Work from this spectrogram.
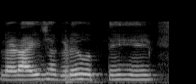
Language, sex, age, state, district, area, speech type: Hindi, female, 18-30, Madhya Pradesh, Chhindwara, urban, spontaneous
